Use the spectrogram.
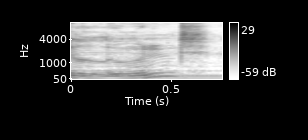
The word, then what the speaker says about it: Lund: this guitar player L Lund um I think I don't know where he's from he might be from Denmark um l a g l u n d I think he say his name Lun um he's just like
